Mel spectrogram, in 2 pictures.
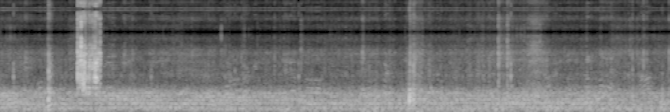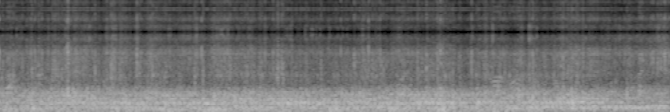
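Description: A mountain bike rolling fast over a leaf-covered forest trail, heard from the bike itself: a steady rumble of tyres and rattling frame. Sharp knocks come about a second in (two close together) and again about five seconds in.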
